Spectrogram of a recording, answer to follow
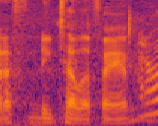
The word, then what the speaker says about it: Nutella: We didn't do the bang toast only because I know you're not a Nutella fan. I don't like Nutella. See, so Nutella, not Nutella. No, Nutella.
